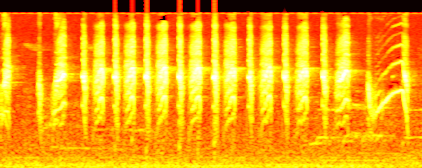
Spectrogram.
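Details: Lively long-tailed shrike song: a steady stream of scratchy, harsh notes about three per second, each with a whistled overtone, ending in a sweeping rising whistle.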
